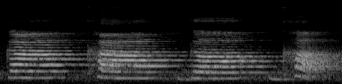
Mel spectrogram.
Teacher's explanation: तो क वर्ग में जो चार है वो कहां से उच्चारण हो रहे है कंड से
